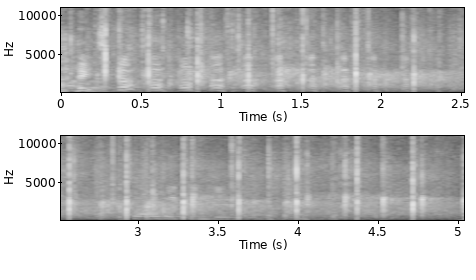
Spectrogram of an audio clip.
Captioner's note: people clapping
